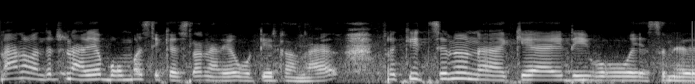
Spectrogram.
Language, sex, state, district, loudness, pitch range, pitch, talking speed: Tamil, female, Tamil Nadu, Namakkal, -13 LUFS, 180-235 Hz, 200 Hz, 105 wpm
